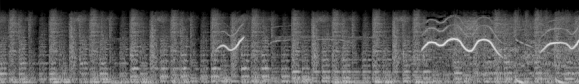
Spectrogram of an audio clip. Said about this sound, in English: Wanna hear the whistle crew?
